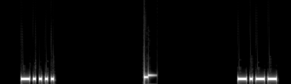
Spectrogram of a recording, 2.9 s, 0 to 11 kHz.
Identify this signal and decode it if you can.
Morse code, heard as a keyed tone, about 40 wpm, 700 Hz. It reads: 6 Y
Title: Single Character (Letter:Number:Punctuation:Prosign) 40wpm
